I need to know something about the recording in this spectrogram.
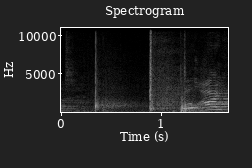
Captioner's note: book slams on knee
